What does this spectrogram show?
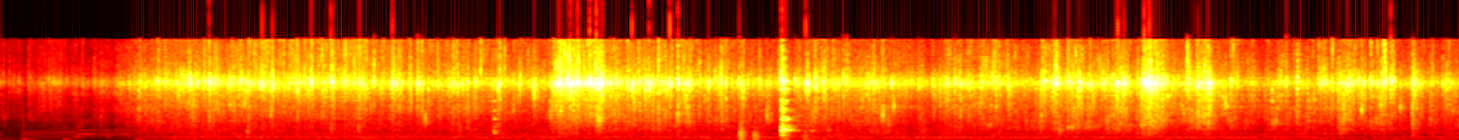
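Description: Marinated chicken pieces sizzling loudly in hot oil in a wok, the sizzle starting about a second in as the chicken goes in. Tongs and a metal spatula scrape and click against the wok as the chicken is stir-fried, with a couple of sharp clicks a little past halfway.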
